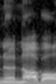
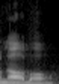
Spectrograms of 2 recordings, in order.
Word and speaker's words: Nabal: I mean, Nabal, and that's the way you pronounce his name, you know, Nabal.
